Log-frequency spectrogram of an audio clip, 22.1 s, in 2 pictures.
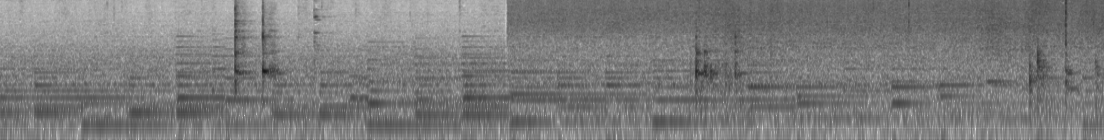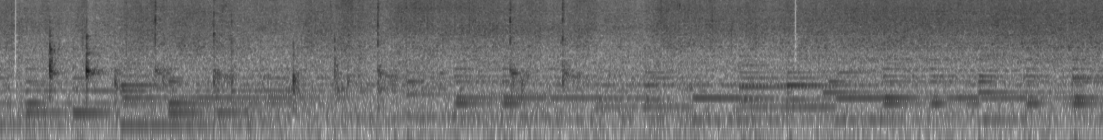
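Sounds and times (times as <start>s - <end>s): zucchini sizzling in a frying pan: 5.1s - 22.0s.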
